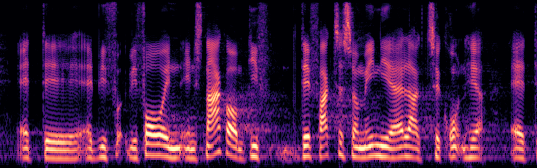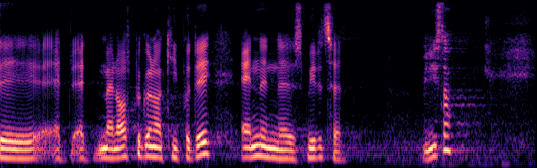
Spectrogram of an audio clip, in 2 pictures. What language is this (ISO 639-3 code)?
dan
